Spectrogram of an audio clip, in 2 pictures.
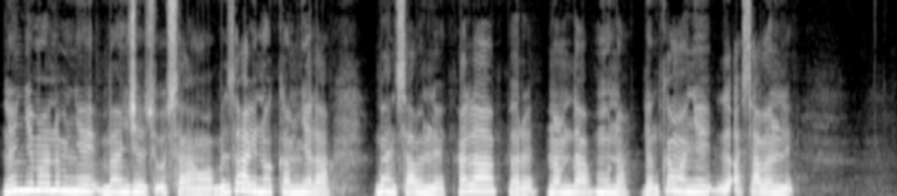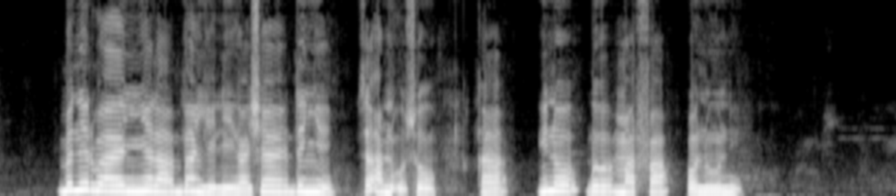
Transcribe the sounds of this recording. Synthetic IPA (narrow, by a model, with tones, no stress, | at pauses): nɨ˦n˦d͡ʒɪ˦ma˦nɨ˦mɲɛ˦ba˦nʒɛ˦˨zʊ˦ʔʊ˦sa˨ŋo˨bɛ˨za˦ʔji˦no˦ka˨mɲɛ˦la˦ | ɡ͡ba˦n˨sa˦bɨ˦nlɨ˨ka˨laː˦pɨ˨ɾɨ˨na˦mda˦mu˦na˨dɨ˨ŋka˦ma˨ɲɛ˦za̰˦ʔa˨sa˦βɨ˦nlɨ˨ | bɨ˦nɨ˦ɾɨ˦ba˦ɲɛ˦la˦ba˦nʒɛ˨liː˨ɡa˨ʃɛ˦ldɨ˦ɲɛ˨ | za˦ʔa˨nʊ˨ʔʊ˨so˦˨ka˨ | ji˦no˦ɡ͡bɨ˦bma˨ɾfa˦o˦nuː˦nɨ˨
